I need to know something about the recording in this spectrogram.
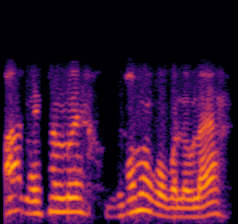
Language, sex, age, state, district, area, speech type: Assamese, male, 30-45, Assam, Morigaon, rural, conversation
